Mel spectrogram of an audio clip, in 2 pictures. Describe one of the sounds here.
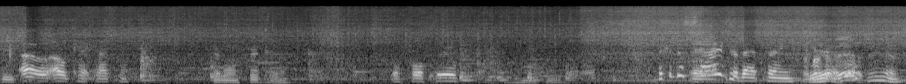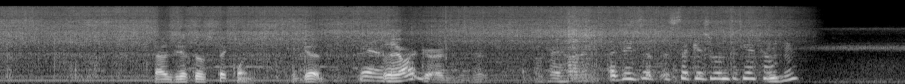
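Food sizzles and hisses on a hot grill.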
